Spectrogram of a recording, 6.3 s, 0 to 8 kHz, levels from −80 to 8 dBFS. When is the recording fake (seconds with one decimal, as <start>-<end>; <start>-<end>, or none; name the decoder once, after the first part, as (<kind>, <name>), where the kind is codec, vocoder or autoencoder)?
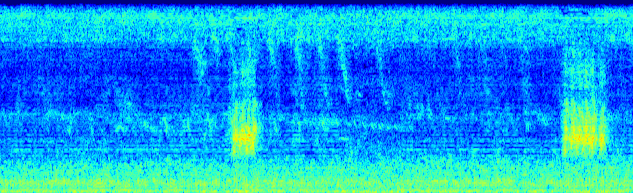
0.0-3.4 (vocoder, HiFi-GAN); 4.0-6.3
